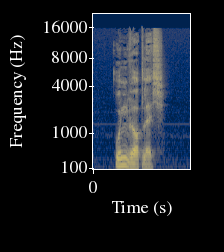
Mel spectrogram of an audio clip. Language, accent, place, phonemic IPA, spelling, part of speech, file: German, Germany, Berlin, /ˈʊnvɪʁtlɪç/, unwirtlich, adjective, De-unwirtlich.ogg
- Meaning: inhospitable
